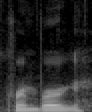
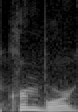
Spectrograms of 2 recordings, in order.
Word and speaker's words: Krimborg: Travis Krimberg, Alex Murray up front. It looks like Brandon Edgstrom went down pit road. And Krimborg, excuse me, I said his name wrong again.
